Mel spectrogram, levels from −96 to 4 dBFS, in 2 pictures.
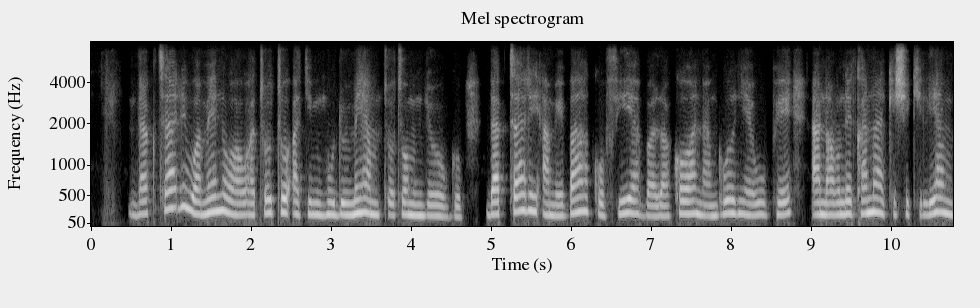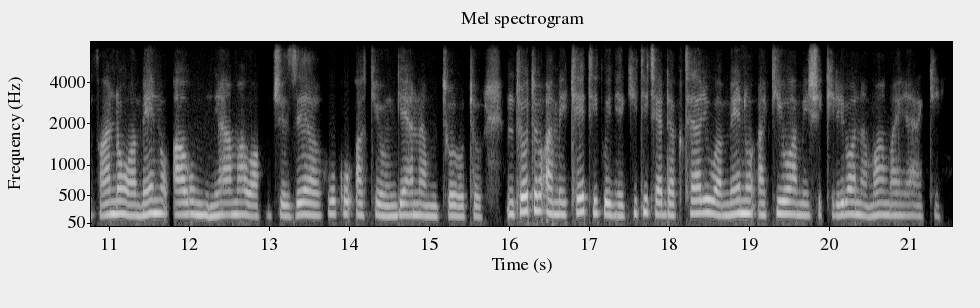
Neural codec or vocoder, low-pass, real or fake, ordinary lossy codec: codec, 16 kHz in and 24 kHz out, 0.8 kbps, FocalCodec, streaming, 65536 codes; 7.2 kHz; fake; Opus, 16 kbps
